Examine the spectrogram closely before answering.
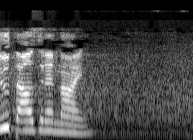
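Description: A young woman cries out with excitement close by.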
